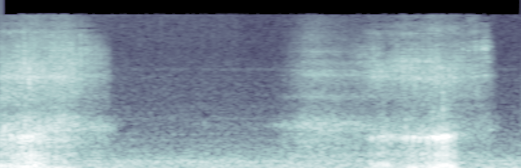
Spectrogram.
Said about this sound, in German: Das ist Oma. Die schläft manchmal vor dem Fernseher ein und schnarcht.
